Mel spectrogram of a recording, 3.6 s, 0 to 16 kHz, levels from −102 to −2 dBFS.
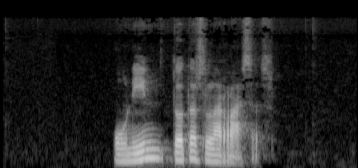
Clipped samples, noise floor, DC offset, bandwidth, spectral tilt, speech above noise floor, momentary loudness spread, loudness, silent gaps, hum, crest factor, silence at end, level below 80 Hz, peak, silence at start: under 0.1%; -78 dBFS; under 0.1%; 11.5 kHz; -7 dB/octave; 50 dB; 13 LU; -29 LUFS; none; none; 22 dB; 0.9 s; -62 dBFS; -10 dBFS; 1.15 s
